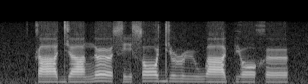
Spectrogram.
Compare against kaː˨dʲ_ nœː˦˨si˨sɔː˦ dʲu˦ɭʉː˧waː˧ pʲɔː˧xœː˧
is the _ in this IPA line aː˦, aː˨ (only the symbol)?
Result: aː˨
